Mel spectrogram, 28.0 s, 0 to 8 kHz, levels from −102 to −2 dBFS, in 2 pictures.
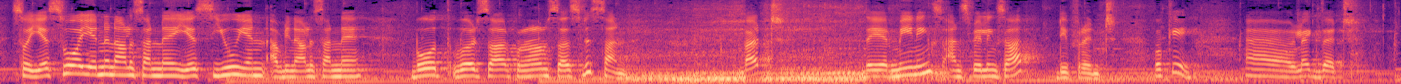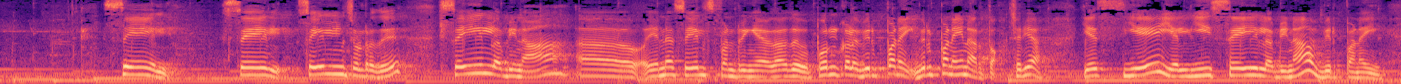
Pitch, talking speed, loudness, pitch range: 185 Hz, 80 wpm, -17 LUFS, 150-215 Hz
